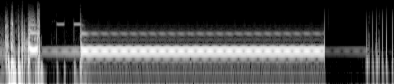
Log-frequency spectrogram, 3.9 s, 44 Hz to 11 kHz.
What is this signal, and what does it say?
Dial tone (North America), 350 + 440 Hz.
